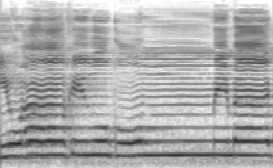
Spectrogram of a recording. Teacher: الف سے پہلے حمزہ پر زبر ہے تو 1 الف یعنی 2 حرکات کے برابر کھینچ کر پڑھیں گے کیونکہ یہاں پر الف مدہ ہوگا۔ میم ساکن کے بعد حرف با ہے تو یہاں پر اخفاء شفوی ہوگا، غنہ زمانی کر کے پڑھیں گے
